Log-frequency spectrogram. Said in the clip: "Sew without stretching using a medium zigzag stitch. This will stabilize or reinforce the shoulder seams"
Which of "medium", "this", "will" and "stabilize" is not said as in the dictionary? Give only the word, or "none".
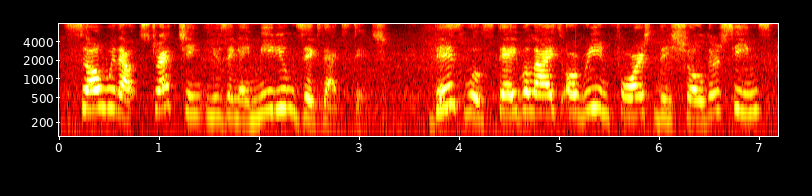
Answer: none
